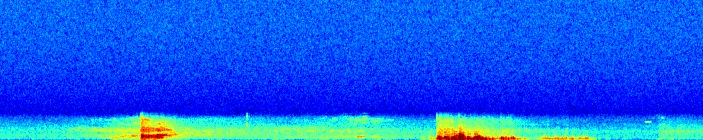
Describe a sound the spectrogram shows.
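Cars drive past close by on a road.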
